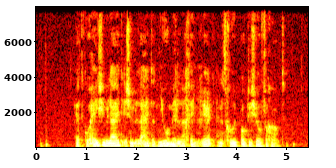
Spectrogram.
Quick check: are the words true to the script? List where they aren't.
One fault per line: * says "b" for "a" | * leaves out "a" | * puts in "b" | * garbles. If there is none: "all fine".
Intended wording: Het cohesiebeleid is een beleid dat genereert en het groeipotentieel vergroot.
* puts in "nieuwe middelen"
